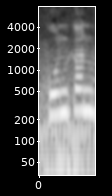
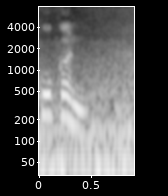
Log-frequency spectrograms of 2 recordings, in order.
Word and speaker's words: Konkan: কোনকান বললাম বাট এর উচ্চারণ এখান থেকেই জানলাম যে কোকান।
